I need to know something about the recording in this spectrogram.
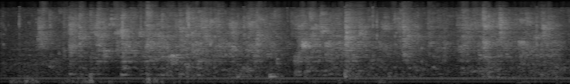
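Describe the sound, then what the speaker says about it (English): Water flows steadily into the tank of an off-grid filtration system, a continuous close rushing and splashing with faint ticking under it. "take a look at the water going in"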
